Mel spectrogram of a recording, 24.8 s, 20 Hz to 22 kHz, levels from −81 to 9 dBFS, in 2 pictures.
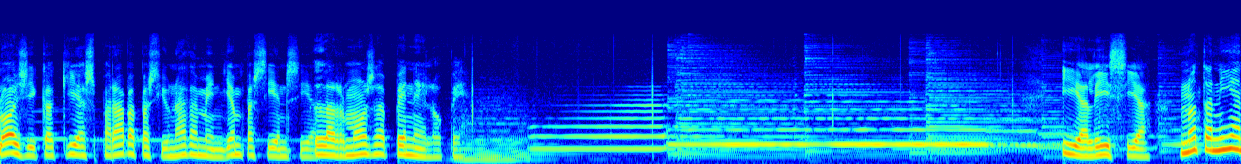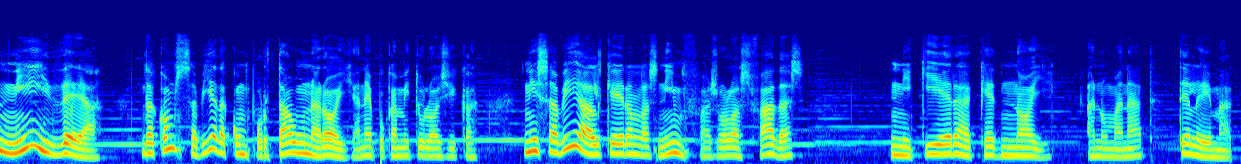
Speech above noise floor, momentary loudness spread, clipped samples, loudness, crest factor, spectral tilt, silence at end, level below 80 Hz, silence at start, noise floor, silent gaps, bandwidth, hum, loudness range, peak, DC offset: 28 dB; 17 LU; under 0.1%; -21 LUFS; 18 dB; -6.5 dB/octave; 0.1 s; -66 dBFS; 0 s; -48 dBFS; none; 10.5 kHz; none; 11 LU; -4 dBFS; under 0.1%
